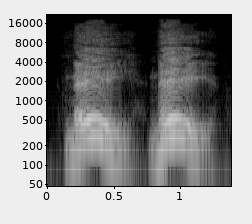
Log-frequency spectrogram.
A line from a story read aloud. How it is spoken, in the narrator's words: they cried eagerly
